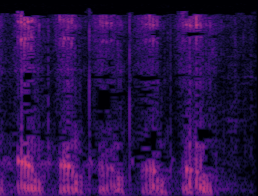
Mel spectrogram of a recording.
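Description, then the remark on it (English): A voice imitates a pig in a song about farm animals, giving five low, throaty oinks in a steady rhythm, each short grunt fairly loud, with brief pauses between them. “I had a piggy, and the piggy pleased me. I fed my piggy by the green apple tree. My old piggy went.”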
